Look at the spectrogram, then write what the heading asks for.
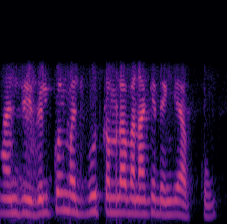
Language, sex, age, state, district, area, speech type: Hindi, female, 60+, Rajasthan, Jaipur, urban, conversation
